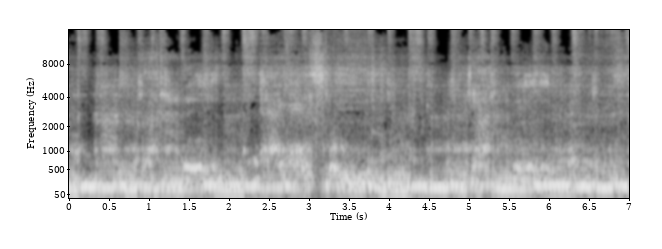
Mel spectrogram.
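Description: Rock band playing live, loud and steady: electric guitars, a bass line stepping between low notes, and a drum kit keeping the beat, with no vocal line.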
